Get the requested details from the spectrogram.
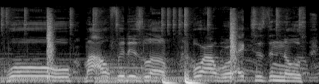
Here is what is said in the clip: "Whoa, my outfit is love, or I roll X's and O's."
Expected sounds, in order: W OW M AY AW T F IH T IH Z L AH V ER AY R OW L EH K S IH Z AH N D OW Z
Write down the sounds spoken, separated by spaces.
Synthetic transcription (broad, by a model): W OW M AY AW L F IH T IH Z L AH V ER AY W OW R EH K S IH Z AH N OW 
